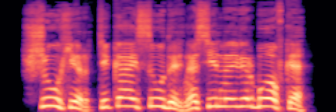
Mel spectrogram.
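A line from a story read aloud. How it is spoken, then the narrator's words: Child's yell. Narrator (Russian): мальчонка и завопил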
